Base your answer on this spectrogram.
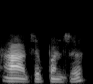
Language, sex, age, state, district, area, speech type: Telugu, male, 18-30, Telangana, Mancherial, rural, conversation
